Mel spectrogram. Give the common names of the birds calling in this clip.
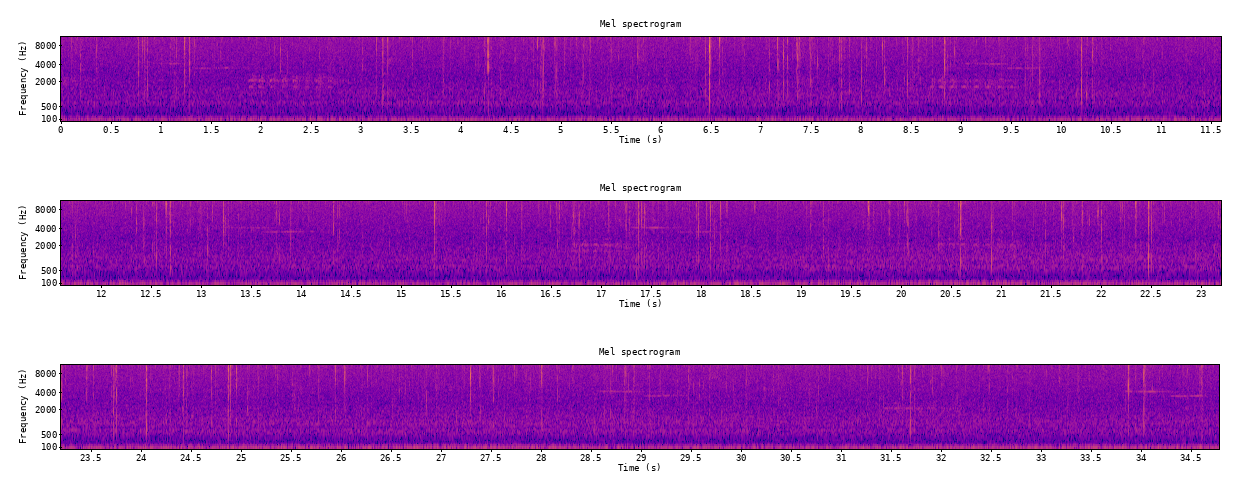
White-breasted Nuthatch, Black-capped Chickadee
